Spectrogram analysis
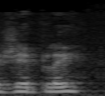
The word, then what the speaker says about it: Ghibli: big fan of Studio Ghibli and initiative because it's a friend Italian word it's not not so it's a soft G not a hard G like most Japanese so yeah japanese animation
